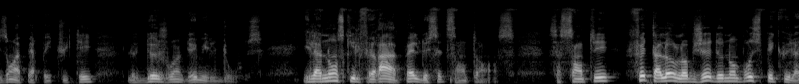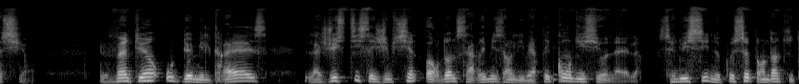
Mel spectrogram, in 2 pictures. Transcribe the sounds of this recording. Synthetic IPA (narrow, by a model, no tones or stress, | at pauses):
zɔ̃apɛʁpet̪ɥit̪e | ləd̪øʒɥɛ̃d̪ømḭld̪ṵz̥ | ilanɔ̃skilfəʁaːpɛld̪əsɛt̪sɑ̰̃t̪ɑ̰̃sː | asɑ̃t̪efɛt̪alɔʁlɔbʒɛd̪ənɔ̃bʁøzspekʲylasjɔ̰̃ | ləvɛ̃t̪eɛ̃ut̪̚d̪ømilt̪χɛz | laʒyst̪iseʒipsjɛnɔʁd̪ɔnsaʁəmizɑ̃libɛʁt̪ekɔ̃d̪isjɔnɛ̰l | səlɥisinəpøsəpɑ̃d̪ɑ̃kʲit̪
